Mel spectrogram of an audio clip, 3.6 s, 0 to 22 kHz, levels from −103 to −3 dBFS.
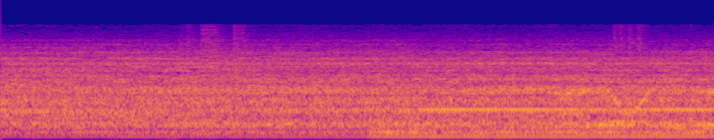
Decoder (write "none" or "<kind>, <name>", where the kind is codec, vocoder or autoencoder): none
